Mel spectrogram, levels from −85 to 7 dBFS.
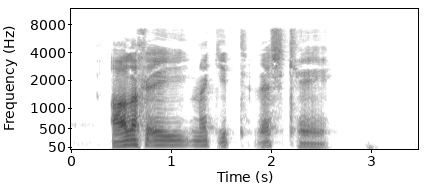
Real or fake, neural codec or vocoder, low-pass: real; none; 7.2 kHz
